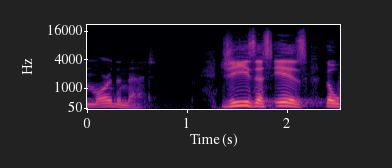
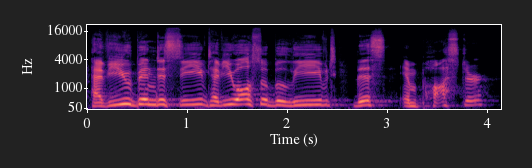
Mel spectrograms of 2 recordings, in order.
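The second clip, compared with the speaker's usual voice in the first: higher and louder, sneering down at them; a Pharisee mocking the officers, condescending sneer; 7 semitones higher, 6 dB louder than usual. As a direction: scoff at the guards as fools for believing. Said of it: "the condescending, sneering accusation".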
